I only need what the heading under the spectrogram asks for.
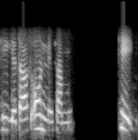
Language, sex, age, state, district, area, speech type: Dogri, female, 18-30, Jammu and Kashmir, Udhampur, rural, conversation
